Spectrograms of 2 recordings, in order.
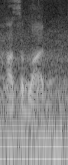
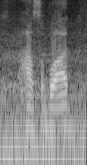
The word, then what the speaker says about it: Hasselblad: So, uh, Hasselblad is that how you say it? Yeah, Hasselblad. Hasselblad. Yes.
